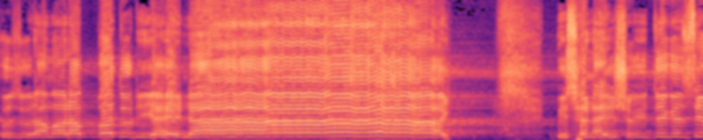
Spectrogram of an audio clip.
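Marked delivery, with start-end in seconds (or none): 0.0-4.5 put-on pitiful tearful child crying, louder. Retelling an orphan student's words: imitating a child crying pitifully. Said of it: "করুণ সুরে কান্দে আর কয়".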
